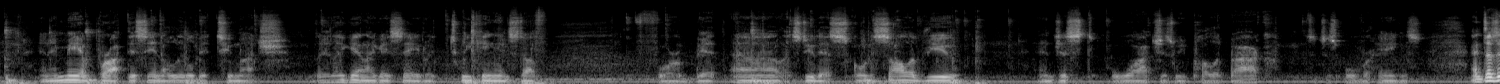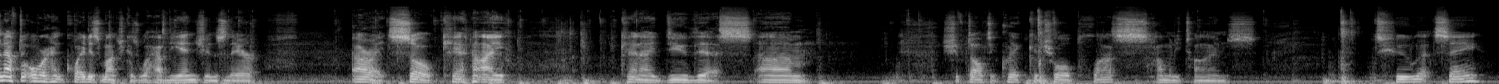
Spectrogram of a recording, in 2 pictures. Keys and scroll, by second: 0.0 z, 0.9 z, 1.8 b, 4.7 alt+a, 5.2 b, 7.5 z, 16.1 Tab, 16.6 alt+a, 19.5 Tab, 20.6 alt+a, 23.2 3, 25.4 ctrl+KP_Add.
